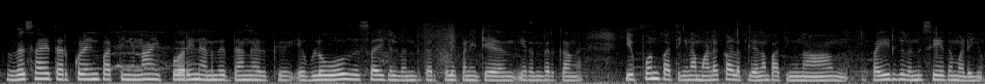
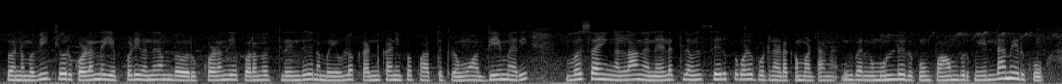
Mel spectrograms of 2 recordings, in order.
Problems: background sounds at intervals, background conversations at intervals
